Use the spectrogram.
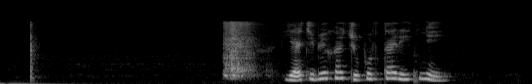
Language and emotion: Russian, neutral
